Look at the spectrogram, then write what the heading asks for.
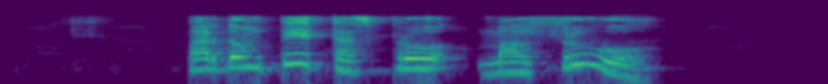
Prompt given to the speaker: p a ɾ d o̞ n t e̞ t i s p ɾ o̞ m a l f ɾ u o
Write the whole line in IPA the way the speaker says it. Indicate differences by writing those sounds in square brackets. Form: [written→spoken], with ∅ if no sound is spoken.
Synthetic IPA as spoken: p a ɾ d o̞ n [t→p] e̞ t [i→a] s p ɾ o̞ m a l f ɾ u o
